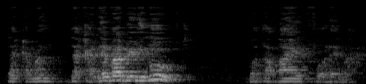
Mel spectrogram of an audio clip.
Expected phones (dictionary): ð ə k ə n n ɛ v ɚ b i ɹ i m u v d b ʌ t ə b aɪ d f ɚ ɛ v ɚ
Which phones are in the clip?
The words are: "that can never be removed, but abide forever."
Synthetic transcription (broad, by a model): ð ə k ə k n ɛ v ɚ b i ɹ i m u v d b ʌ t ə b aɪ d f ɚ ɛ v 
